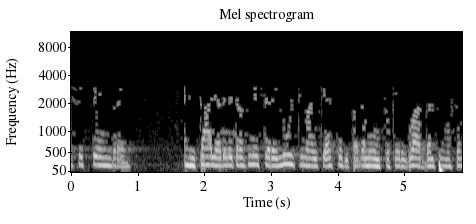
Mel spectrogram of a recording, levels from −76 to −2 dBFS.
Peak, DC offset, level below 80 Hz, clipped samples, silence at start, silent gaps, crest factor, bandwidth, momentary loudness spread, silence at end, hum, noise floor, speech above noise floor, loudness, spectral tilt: -4 dBFS; under 0.1%; -40 dBFS; under 0.1%; 0 s; none; 16 dB; 3.1 kHz; 6 LU; 0 s; none; -54 dBFS; 34 dB; -20 LUFS; -13 dB/octave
